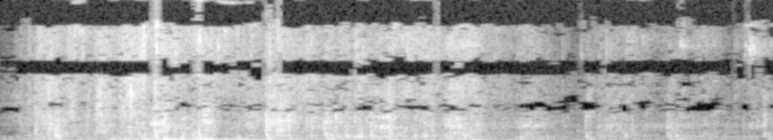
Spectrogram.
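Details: Dogs fighting during a training session: a cluster of loud, rough, harsh bursts in the first second and a half, then quieter scattered scuffling sounds trailing off.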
